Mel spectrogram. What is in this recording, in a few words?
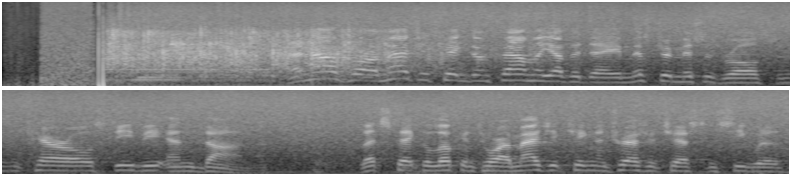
Commercial Mohawk Carpet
